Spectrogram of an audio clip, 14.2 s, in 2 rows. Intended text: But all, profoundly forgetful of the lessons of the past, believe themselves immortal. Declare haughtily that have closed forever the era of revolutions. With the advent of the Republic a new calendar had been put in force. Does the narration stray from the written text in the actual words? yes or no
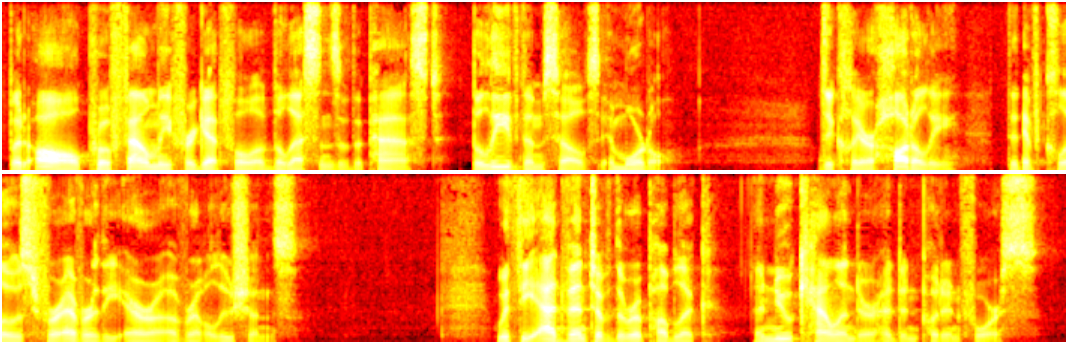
no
